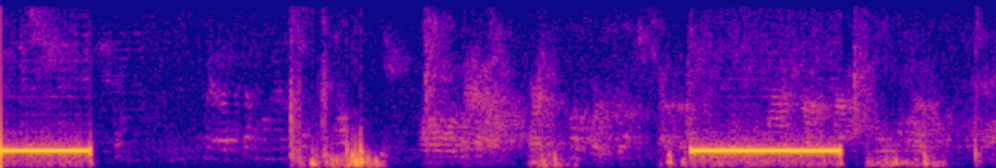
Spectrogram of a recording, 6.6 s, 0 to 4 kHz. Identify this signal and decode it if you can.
Ringback tone (Europe, 425 Hz), with speech.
